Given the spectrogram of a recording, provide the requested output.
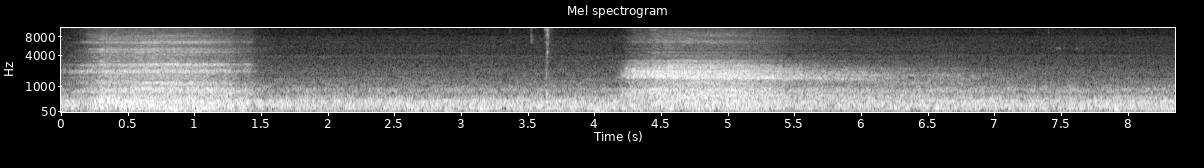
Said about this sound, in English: So let's do that together. All right. Okay. Are we ready? On the count three. One, two, three. We're going to breathe in.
